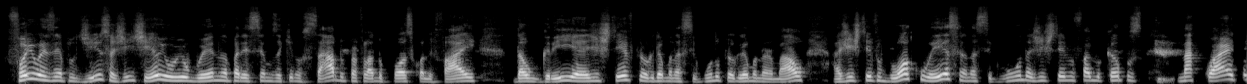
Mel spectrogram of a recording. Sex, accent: male, Brazilian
